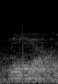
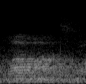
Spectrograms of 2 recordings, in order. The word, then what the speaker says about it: Walmart: In Walmart, it has an R, but you don't pronounce the R. You have to say. Yeah, Walmart.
